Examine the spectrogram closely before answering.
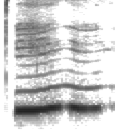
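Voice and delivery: a piercing, loud squeal; high squeal. Real, not acted. Teacher squealing at the class's stale brains. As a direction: squeal in exasperated amusement.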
